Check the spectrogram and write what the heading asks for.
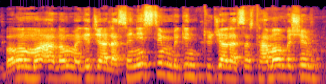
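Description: An actor playing a scheming male lawyer caught between two women, who talks fast to persuade and plead. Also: high voice, steady tone, fairly bright tone. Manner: pleading, quick-talking, persuasive. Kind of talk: TV drama acting.

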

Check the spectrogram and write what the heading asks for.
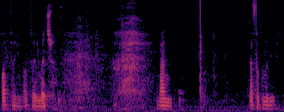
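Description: A man's voice: deep voice, fairly even intonation, creaky, heavy background noise. An actor playing a cheery, encouraging man who leads his friends, in a TV drama. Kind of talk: TV drama acting.

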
